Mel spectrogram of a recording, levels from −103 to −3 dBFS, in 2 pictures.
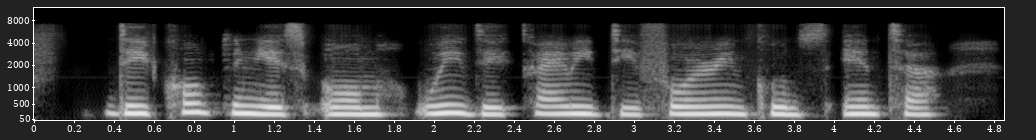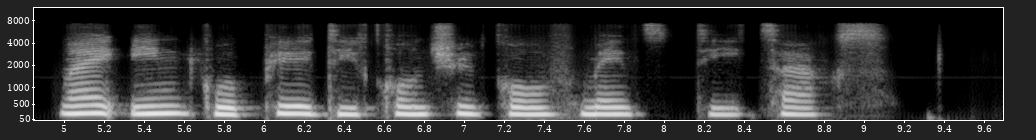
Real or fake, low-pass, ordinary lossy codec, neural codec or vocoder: fake; 7.2 kHz; none; codec, 16 kHz, 0.5 kbps, X-Codec, HuBERT features, trained on LibriSpeech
